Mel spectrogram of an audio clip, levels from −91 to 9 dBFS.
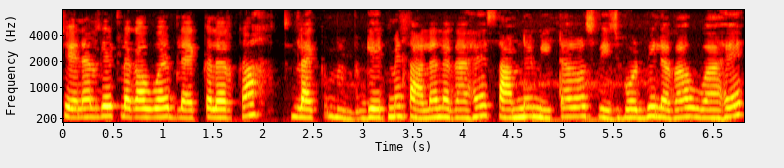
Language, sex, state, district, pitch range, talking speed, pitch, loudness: Hindi, female, Chhattisgarh, Bastar, 215-240 Hz, 195 wpm, 225 Hz, -17 LUFS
